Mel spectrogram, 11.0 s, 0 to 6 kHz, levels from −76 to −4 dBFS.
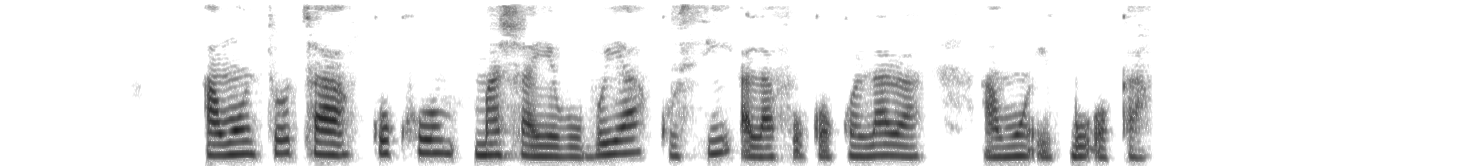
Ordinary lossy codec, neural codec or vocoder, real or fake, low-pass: AAC, 24 kbps; none; real; 5.4 kHz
